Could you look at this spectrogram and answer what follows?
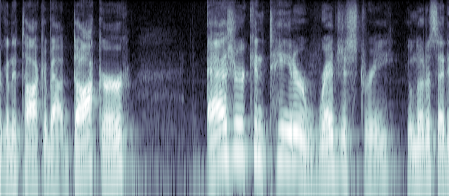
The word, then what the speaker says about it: Azure: So for those of you that are home wondering how you pronounce these things, Luis, L-U-I-S, Language Understanding Intelligence Services, pronounced Luis. You'll notice that I'm going to be saying Azure. – Not Azure. – Not Azure, which is fine, but if you want to pronounce it correctly, you'll say Azure.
